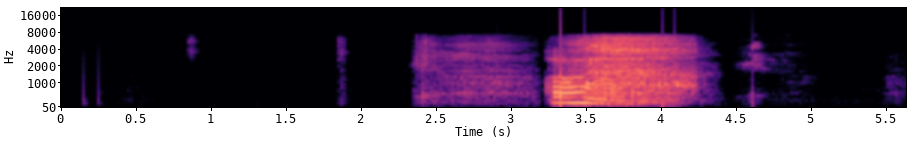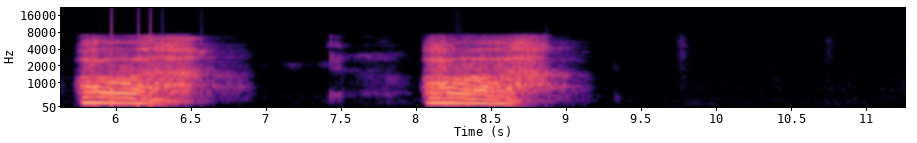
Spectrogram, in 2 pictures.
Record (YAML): exhalation_length: 11.3 s
exhalation_amplitude: 32615
exhalation_signal_mean_std_ratio: 0.38
survey_phase: beta (2021-08-13 to 2022-03-07)
age: 65+
gender: Male
wearing_mask: 'No'
symptom_none: true
smoker_status: Ex-smoker
respiratory_condition_asthma: false
respiratory_condition_other: false
recruitment_source: REACT
submission_delay: 2 days
covid_test_result: Negative
covid_test_method: RT-qPCR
